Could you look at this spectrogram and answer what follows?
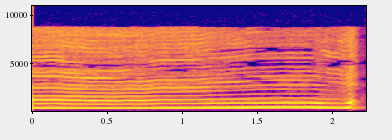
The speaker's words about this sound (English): Comes a howl of anguish. No! Stop! You have to stop! To my horror, the girl runs up onto the plinth and starts trying to push the coffin back.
